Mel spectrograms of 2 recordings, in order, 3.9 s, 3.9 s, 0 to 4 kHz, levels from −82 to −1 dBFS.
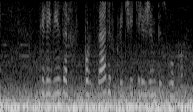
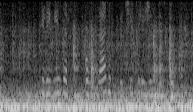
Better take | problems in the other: first | background sound (Rain); 14 dB below the speech

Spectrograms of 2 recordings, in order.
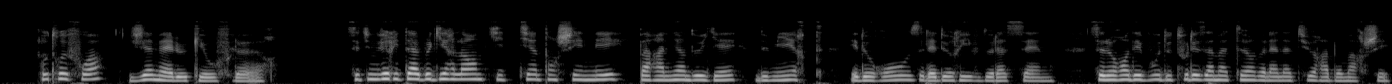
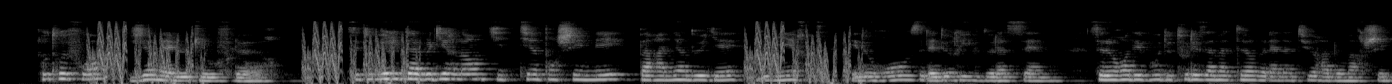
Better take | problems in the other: first | background sound (Scratching (performance technique)); 6 dB below the speech // room echo; dies away in 0.4 s

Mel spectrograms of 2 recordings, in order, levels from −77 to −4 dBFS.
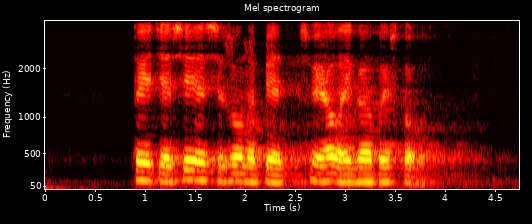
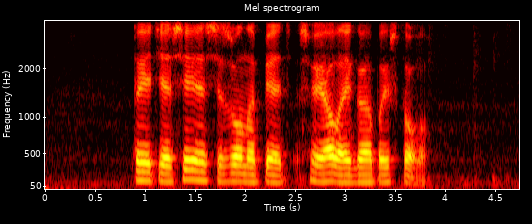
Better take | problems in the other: second | noise reduction (neural separator model SepFormer DNS4)

